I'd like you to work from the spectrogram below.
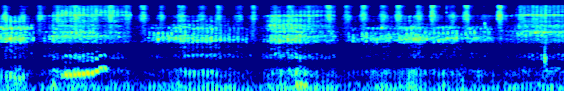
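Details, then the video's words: Morning cuddle purr from a neutered male Bengal cat named Bedford in England. A short higher chirp-like tone comes near the start, then a continuous low rumbling purr rises and falls gently. "Morning cuddles and purrs"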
